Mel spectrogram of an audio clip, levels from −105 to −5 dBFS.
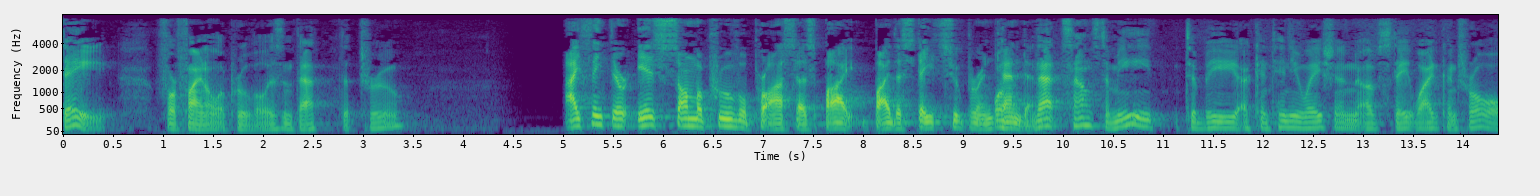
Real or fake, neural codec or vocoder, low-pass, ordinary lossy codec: real; none; 7.2 kHz; MP3, 64 kbps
